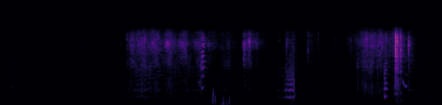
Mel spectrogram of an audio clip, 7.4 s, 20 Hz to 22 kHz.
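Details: Yellow-tailed black cockatoos, four together at a backyard bird feeder in NSW, Australia, recorded by a security camera on 20 March 2026. Overlapping rough, wailing calls come in bursts over several seconds, mixed with a few low thuds and knocks.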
